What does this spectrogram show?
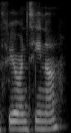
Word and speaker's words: Fiorentina: So that was when he went to, again, I'm not good with my pronunciation, Fiorentina.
